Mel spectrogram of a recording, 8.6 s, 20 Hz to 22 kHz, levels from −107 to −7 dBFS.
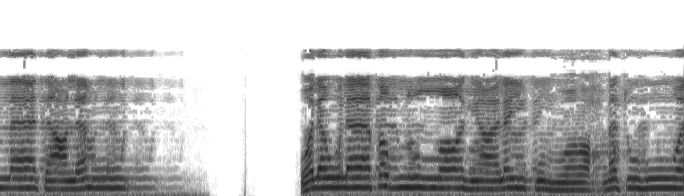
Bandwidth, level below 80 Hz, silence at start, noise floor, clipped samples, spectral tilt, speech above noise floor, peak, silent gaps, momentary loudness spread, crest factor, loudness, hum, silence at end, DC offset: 8 kHz; -48 dBFS; 0 s; -50 dBFS; under 0.1%; -4 dB/octave; 26 dB; -8 dBFS; 2.71-2.99 s, 3.18-3.67 s; 7 LU; 18 dB; -24 LUFS; none; 0 s; 0.2%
